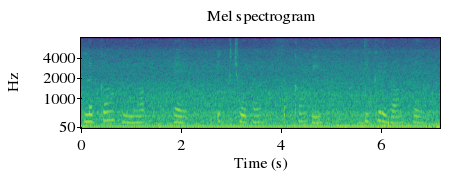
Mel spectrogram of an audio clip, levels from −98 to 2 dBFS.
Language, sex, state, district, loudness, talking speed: Punjabi, female, Punjab, Kapurthala, -16 LUFS, 85 wpm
